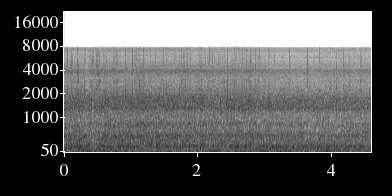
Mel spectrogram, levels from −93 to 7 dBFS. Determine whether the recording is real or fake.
real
